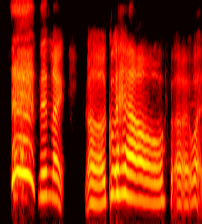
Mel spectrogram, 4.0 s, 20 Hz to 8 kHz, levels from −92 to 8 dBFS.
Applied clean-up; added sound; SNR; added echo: neural mask model Resemble Enhance denoiser.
